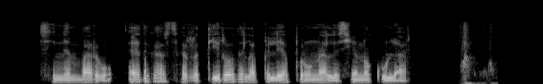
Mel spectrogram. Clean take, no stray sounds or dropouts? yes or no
no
